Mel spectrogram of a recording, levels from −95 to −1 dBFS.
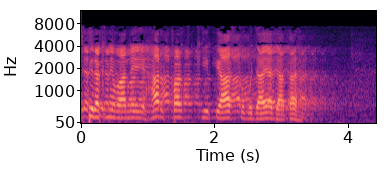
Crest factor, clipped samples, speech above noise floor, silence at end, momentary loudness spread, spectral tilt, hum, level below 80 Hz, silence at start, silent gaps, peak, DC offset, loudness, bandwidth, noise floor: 20 dB; under 0.1%; 28 dB; 0.65 s; 11 LU; -4 dB/octave; none; -58 dBFS; 0 s; none; -6 dBFS; under 0.1%; -23 LUFS; 7.8 kHz; -51 dBFS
